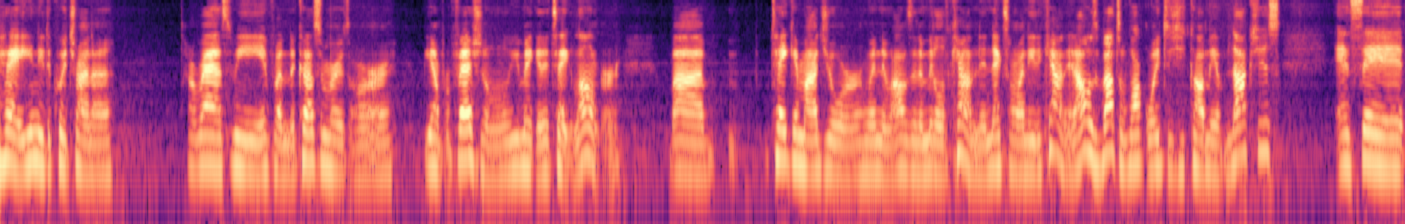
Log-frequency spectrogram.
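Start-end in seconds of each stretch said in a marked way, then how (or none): none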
